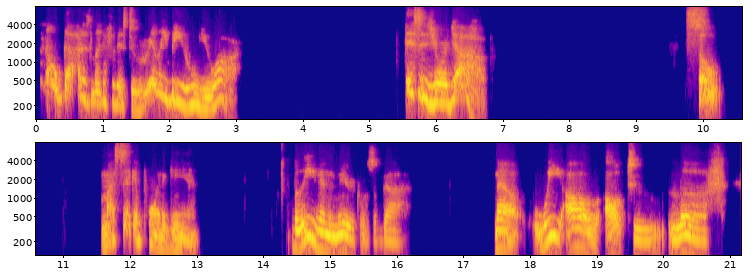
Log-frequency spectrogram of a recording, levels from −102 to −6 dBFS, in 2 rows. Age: 40-59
